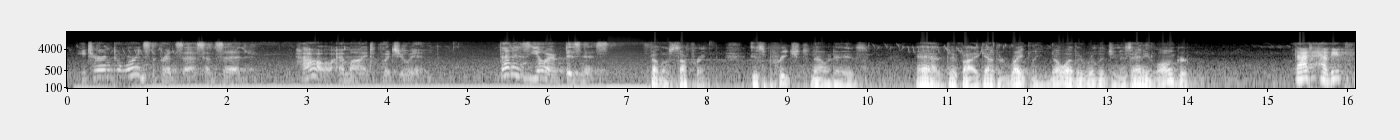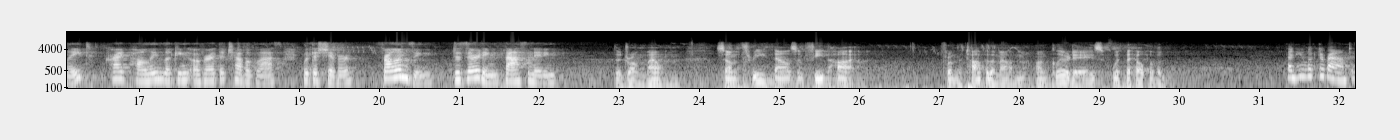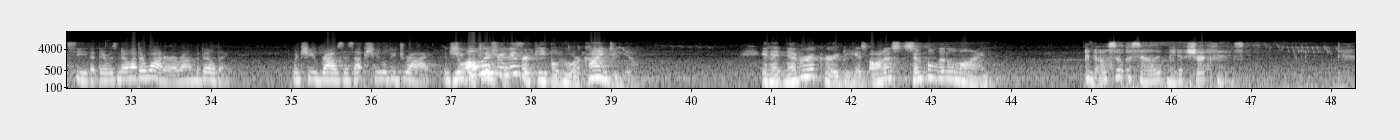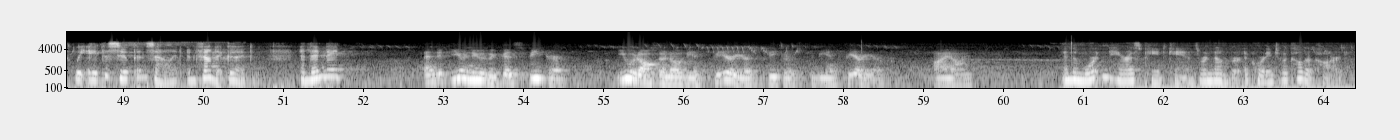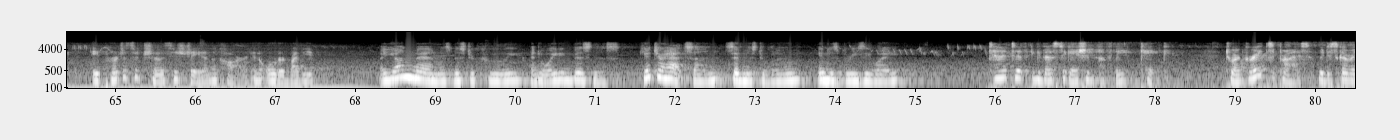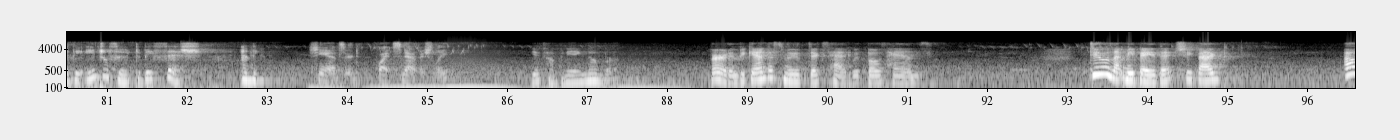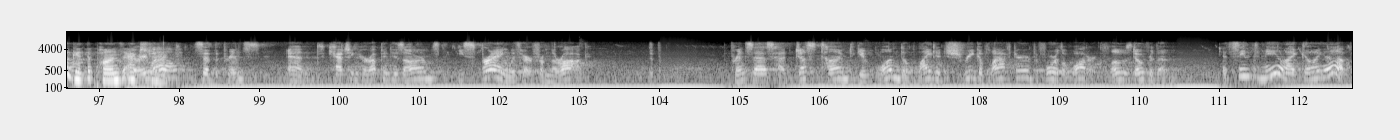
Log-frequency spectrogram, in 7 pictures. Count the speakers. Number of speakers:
10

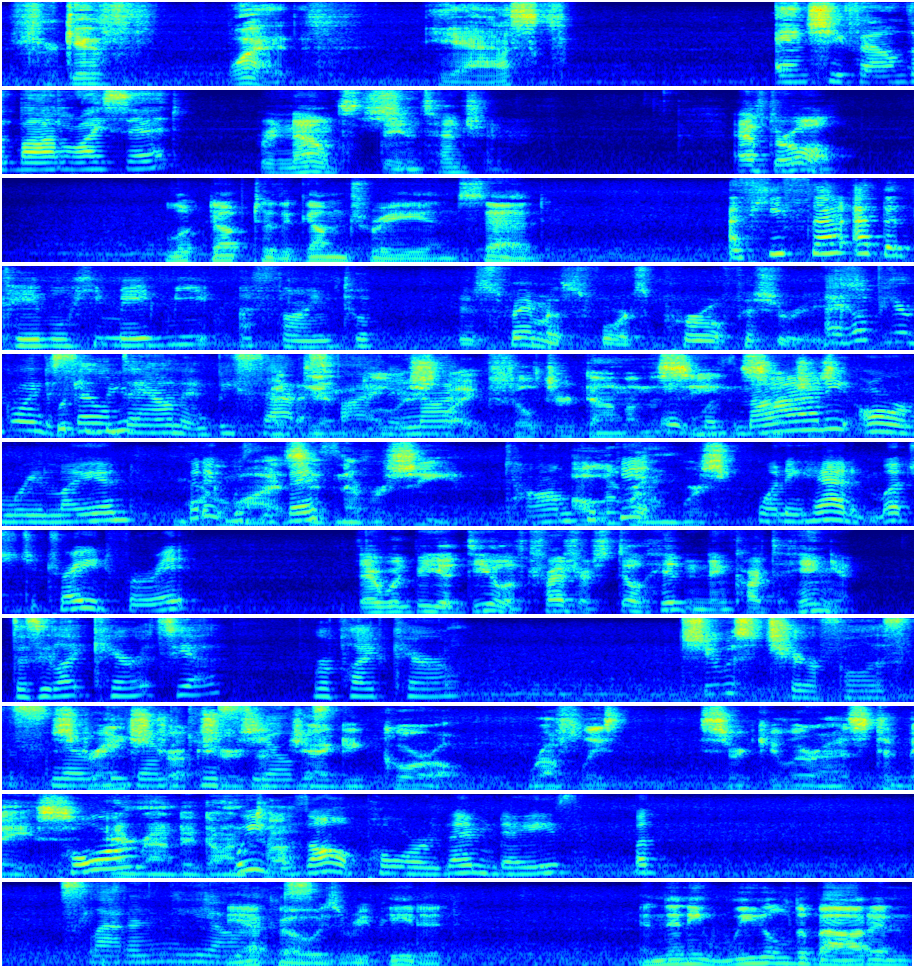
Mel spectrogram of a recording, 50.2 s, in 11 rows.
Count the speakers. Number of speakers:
9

